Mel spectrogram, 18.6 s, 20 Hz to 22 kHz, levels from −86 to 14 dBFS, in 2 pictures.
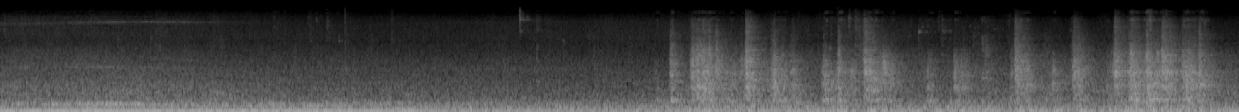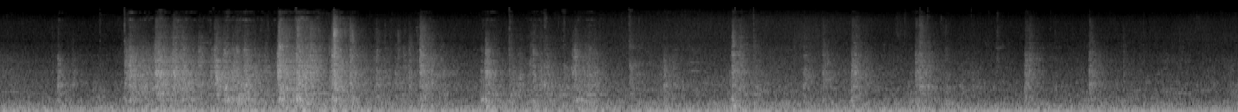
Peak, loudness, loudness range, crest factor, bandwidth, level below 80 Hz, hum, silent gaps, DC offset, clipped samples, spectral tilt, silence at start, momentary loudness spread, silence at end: -8 dBFS; -29 LUFS; 6 LU; 20 dB; 15.5 kHz; -32 dBFS; none; none; under 0.1%; under 0.1%; -5 dB/octave; 0 s; 10 LU; 0 s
